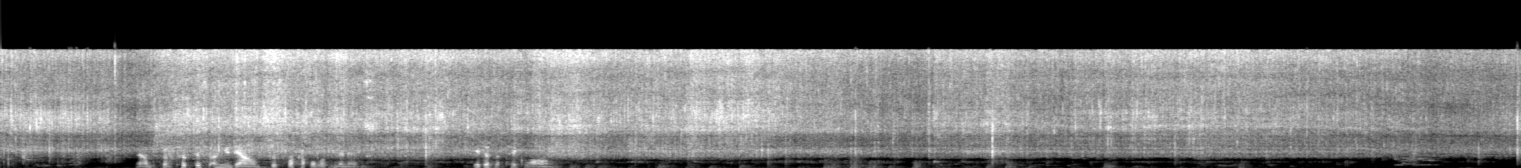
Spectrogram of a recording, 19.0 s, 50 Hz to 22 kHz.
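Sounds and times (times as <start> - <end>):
onions sizzling in oil: 0.0 - 19.0
tongs knocking against pan: 2.3 - 15.7.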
